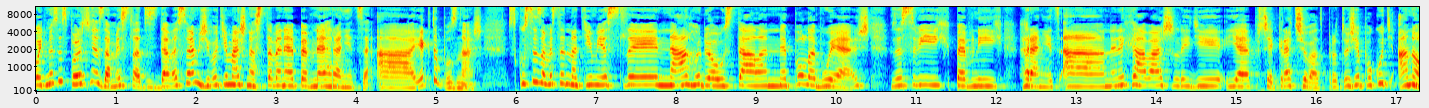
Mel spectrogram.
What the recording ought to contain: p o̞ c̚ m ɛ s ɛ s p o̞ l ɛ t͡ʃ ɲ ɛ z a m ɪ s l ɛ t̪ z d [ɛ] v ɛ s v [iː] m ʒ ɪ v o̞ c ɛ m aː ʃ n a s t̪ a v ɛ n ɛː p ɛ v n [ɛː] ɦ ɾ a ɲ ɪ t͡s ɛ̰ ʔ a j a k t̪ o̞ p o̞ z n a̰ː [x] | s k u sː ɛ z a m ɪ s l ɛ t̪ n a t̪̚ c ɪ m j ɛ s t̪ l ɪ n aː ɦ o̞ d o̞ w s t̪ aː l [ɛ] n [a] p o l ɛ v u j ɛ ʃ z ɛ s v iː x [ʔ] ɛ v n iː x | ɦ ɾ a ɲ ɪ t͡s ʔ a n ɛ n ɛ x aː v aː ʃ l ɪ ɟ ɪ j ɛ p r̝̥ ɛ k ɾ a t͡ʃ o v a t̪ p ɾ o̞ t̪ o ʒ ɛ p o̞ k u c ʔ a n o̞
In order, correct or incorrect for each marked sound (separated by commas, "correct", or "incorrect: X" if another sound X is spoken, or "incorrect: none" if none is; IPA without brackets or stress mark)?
incorrect: a, incorrect: ɛː, correct, incorrect: ʃ, correct, incorrect: ɛ, incorrect: p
